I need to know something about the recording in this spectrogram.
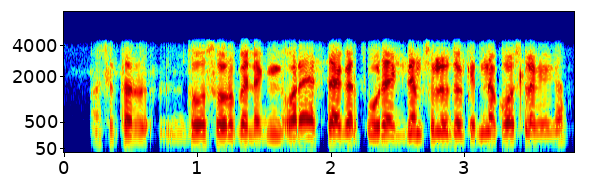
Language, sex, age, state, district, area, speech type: Urdu, male, 30-45, Uttar Pradesh, Lucknow, urban, conversation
